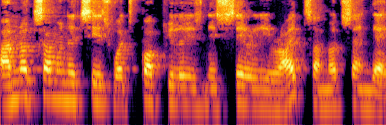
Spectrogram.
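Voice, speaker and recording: A man speaks at a fairly quick pace in a fairly high, somewhat breathy voice with ordinary pitch variation. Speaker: discussion leader. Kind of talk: closing reflection. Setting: online group call.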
